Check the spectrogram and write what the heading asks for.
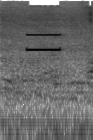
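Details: A single clear half-second beep over quiet room noise as treatment starts on a Maxima non-invasive BiPAP ventilator in a device demonstration.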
